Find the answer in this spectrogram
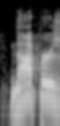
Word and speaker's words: Knappers: Knappers rhymes with whoppers.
